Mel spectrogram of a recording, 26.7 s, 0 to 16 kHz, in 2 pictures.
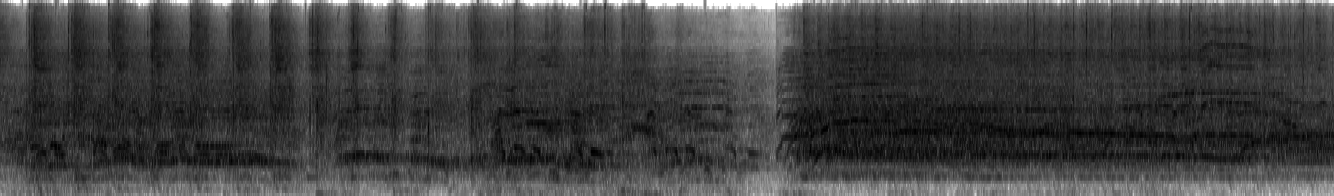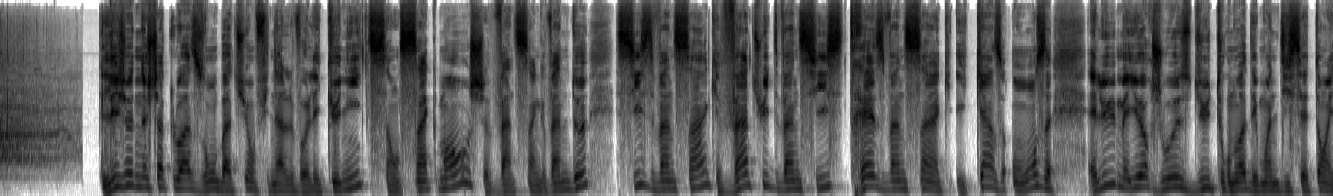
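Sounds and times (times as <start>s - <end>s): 
crowd cheering at match point of an under-17 girls' volleyball final: 0.0s - 14.2s
speech: 14.4s - 26.6s.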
